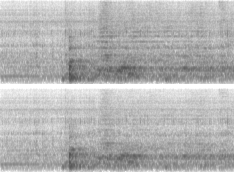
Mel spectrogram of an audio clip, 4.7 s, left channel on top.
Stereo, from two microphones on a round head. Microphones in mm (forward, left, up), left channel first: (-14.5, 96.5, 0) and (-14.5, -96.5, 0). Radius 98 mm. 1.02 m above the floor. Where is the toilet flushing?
35° left (ahead or behind), 0.7 m.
